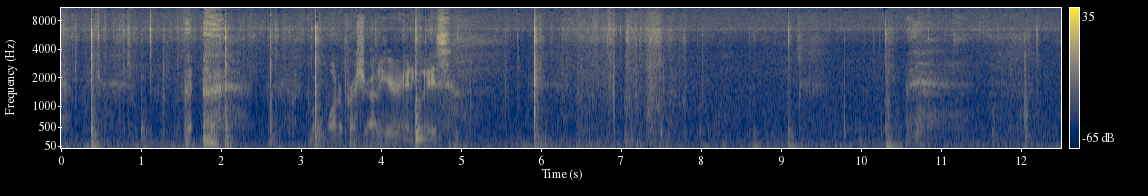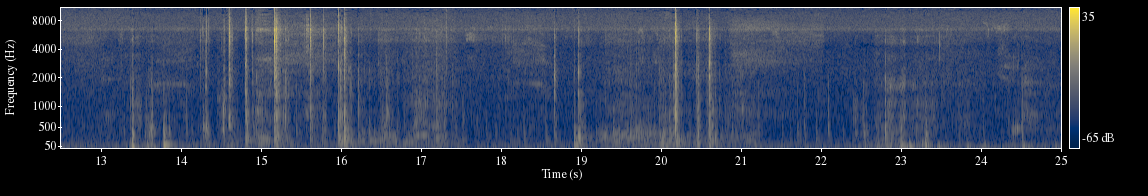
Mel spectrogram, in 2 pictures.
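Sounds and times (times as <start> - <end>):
boat hardware clicking and knocking: 0.0 - 1.3, 4.3 - 4.7, 13.3 - 16.7, 18.2 - 19.2.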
